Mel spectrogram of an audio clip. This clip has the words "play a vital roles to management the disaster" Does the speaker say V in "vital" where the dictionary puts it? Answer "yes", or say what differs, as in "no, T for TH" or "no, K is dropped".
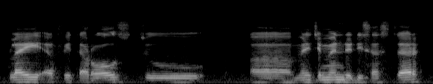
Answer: no, F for V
